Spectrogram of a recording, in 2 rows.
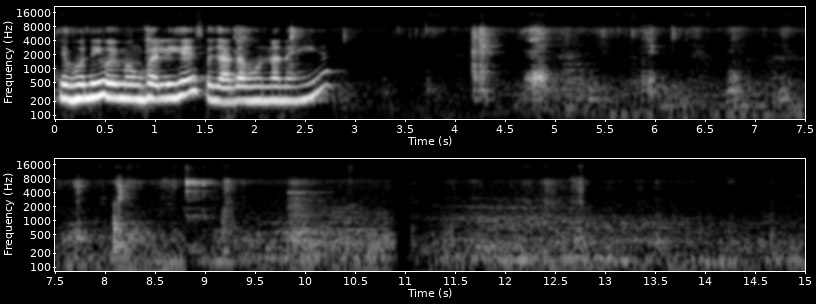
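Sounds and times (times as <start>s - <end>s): metal spoon scraping a metal pan: 0.6s - 2.6s, 4.1s - 10.4s.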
